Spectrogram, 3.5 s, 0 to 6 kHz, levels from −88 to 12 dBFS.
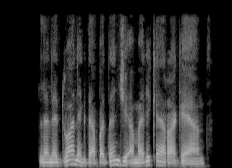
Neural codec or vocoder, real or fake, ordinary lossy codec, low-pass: none; real; MP3, 48 kbps; 5.4 kHz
